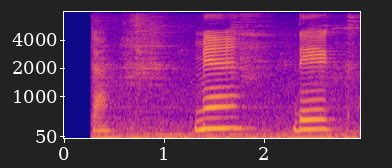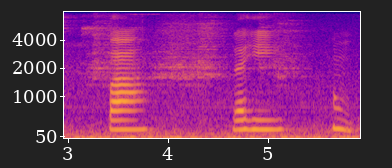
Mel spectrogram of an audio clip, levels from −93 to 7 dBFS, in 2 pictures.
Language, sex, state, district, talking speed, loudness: Hindi, female, Madhya Pradesh, Bhopal, 50 wpm, -18 LUFS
